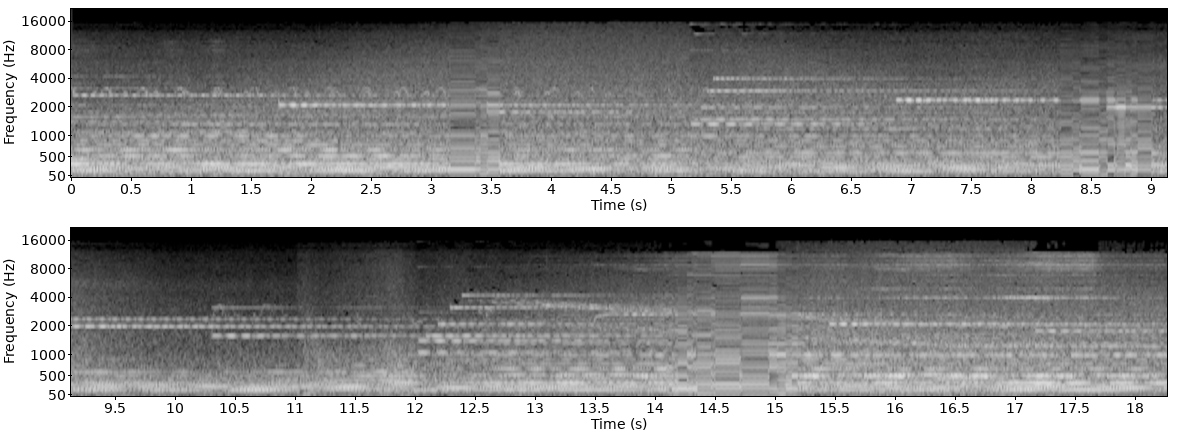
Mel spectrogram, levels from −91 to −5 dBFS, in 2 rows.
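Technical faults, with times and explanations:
3.17–3.57 s, 8.25–9.01 s and 14.10–15.19 s, robotic sound from repeated short buffers: In each span the audio becomes a rigid, metallic buzz at a fixed 100 Hz that only loosely tracks the underlying sound. The cause is likely late-arriving audio being covered by looping the last short block. A 10 ms block repeated back to back produces the 100 Hz pitch. The first two spans are repeats almost entirely. In the third, most of the span is repeated and some real audio still gets through.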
